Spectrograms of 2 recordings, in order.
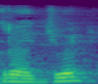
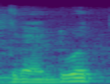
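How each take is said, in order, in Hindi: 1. 'gra' के बाद वाला व्यंजन ज ध्वनि है। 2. 'gra' के बाद वाला व्यंजन साधारण ड है। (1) "जब ज लगा दिया ... जो कि सही उच्चारण है" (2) "अगर ड लगाते हैं हम लोग तो ग्रेजुएट पढ़ते हैं"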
